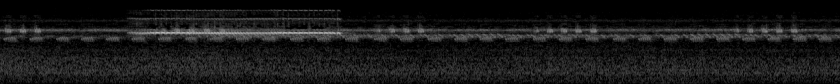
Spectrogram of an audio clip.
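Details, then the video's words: Nature sound of insects for relaxation: one strong, steady high trill of about two seconds rising out of a quieter bed of rapid pulsed chirping that keeps going throughout. "the sound of insects"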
